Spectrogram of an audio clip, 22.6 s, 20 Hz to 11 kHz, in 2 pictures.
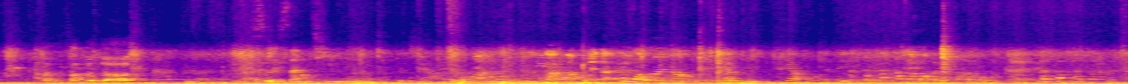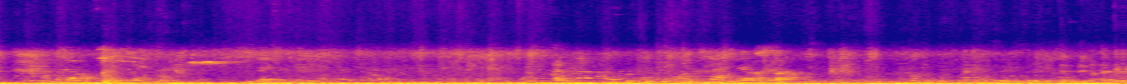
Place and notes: Yuli Station, Yuli Township - At the station
At the station, From the station hall, Walked into the station platform, Then go into the car
9 October 2014, ~18:00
